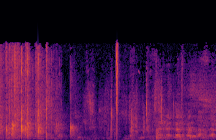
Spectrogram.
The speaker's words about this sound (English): Should we give them a round of applause? Thank you very much, guys. Thank you.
